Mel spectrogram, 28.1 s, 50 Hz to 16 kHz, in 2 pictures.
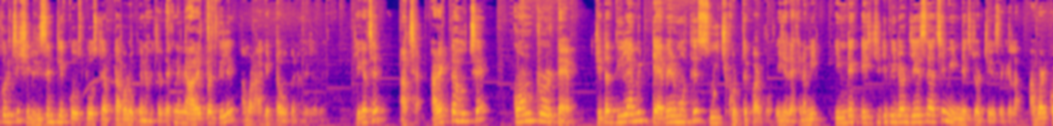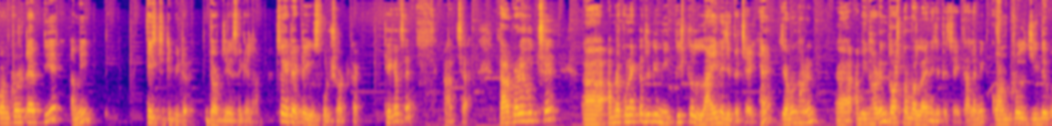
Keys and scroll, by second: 2.7 shift+super+t, 9.0 ctrl+Tab, 14.3 ctrl+Tab, 27.4 ctrl+g.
